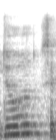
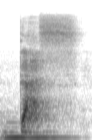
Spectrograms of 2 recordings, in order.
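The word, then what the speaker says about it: does: agrega y s y do se pronuncia dos no se pronuncia das y se le agrega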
